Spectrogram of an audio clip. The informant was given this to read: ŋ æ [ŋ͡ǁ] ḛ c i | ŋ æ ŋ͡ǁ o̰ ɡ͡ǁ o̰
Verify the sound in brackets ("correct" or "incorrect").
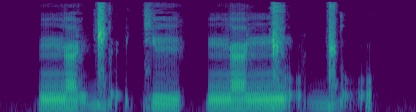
incorrect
